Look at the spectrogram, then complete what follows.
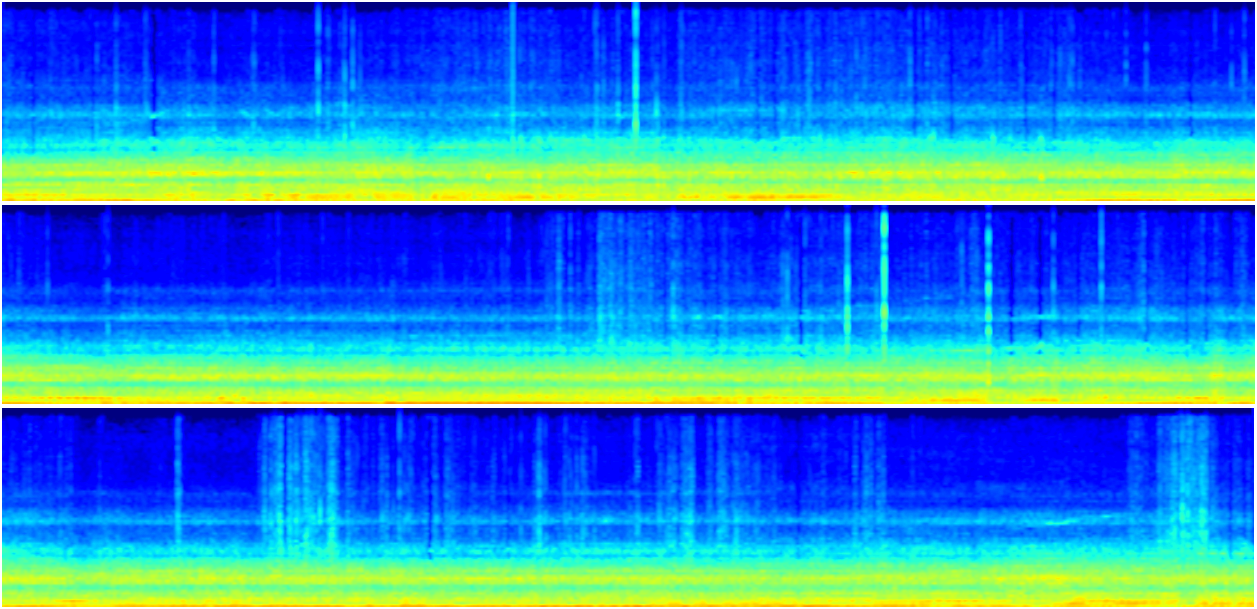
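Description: A single-seater racing car's engine, heard onboard. Its note repeatedly sinks and then climbs again in long sweeps as the car slows for corners and accelerates out of them. A steady low rumble runs underneath.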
